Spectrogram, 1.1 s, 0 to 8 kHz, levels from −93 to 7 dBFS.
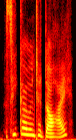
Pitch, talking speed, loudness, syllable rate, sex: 270 Hz, 260 wpm, -17 LUFS, 6.1 syllables/s, female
